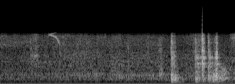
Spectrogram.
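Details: Bees inspected four hours after being moved from their transport package into a hive; a steady, dense buzzing hum, broken near the end by a few sharp clicks and knocks.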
